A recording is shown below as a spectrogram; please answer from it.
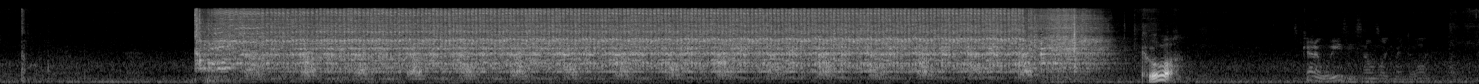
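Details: RV-7A kit aircraft's fuel-injected 180 hp Mattituck IO-360B1B, with one magneto and one Lightspeed electronic ignition, on its first engine start. Steady fast cranking with no firing, done to bring up oil pressure first; normal starter cranking.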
